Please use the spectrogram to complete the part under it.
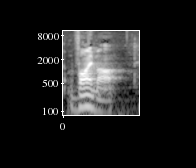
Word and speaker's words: Weimar: Although initially, of course, Berlin was too dangerous, and so the government met in a place called Weimar, or Weimar, as it should be pronounced.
